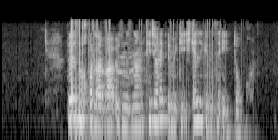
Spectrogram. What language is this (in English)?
Uyghur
